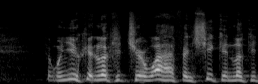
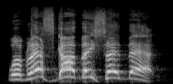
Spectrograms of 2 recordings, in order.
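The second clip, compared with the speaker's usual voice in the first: indignant mock quote; 9 semitones higher, 11 dB louder than usual. Mocking a grudge-holder's indignant reply.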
